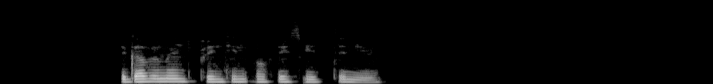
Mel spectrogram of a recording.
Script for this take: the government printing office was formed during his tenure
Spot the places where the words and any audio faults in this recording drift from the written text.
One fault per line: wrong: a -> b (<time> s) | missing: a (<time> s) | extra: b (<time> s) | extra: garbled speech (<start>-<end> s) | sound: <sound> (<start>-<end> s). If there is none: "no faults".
missing: was formed during (3.0 s)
